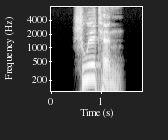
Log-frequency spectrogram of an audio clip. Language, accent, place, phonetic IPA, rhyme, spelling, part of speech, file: German, Germany, Berlin, [ˈʃuːltn̩], -uːltn̩, schulten, verb, De-schulten.ogg
- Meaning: inflection of schulen: 1. first/third-person plural preterite 2. first/third-person plural subjunctive II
